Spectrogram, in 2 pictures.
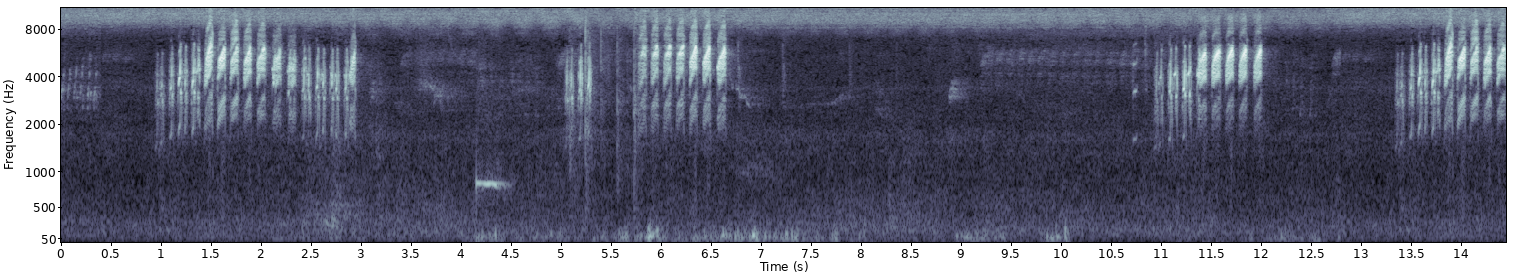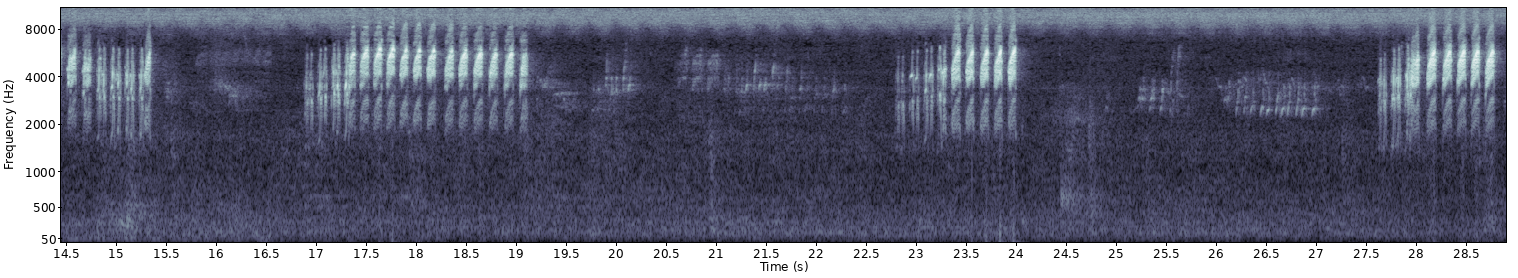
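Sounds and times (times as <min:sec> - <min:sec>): steady high-pitched hiss: 0:00.0 - 0:28.9
faint bird calls: 0:03.7 - 0:06.7
songbird trilling: 0:04.1 - 0:07.0.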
